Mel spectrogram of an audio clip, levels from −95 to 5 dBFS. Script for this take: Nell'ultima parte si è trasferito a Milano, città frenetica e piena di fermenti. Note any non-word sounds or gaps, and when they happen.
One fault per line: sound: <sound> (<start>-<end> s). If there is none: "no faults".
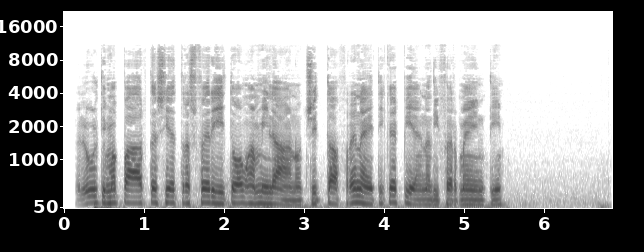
no faults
